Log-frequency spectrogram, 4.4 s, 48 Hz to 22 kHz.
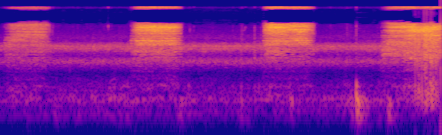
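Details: Nesting owls in a food frenzy after a mouse is passed between them, 21 March 2020: four sustained, rasping hisses, each about half a second, evenly spaced over several seconds.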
